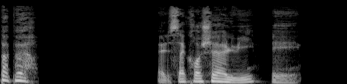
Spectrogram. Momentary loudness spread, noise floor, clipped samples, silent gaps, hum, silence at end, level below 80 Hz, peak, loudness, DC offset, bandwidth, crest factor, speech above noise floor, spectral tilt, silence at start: 16 LU; under -90 dBFS; under 0.1%; none; none; 0.5 s; -48 dBFS; -4 dBFS; -20 LUFS; under 0.1%; 16.5 kHz; 18 dB; over 70 dB; -4.5 dB/octave; 0 s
